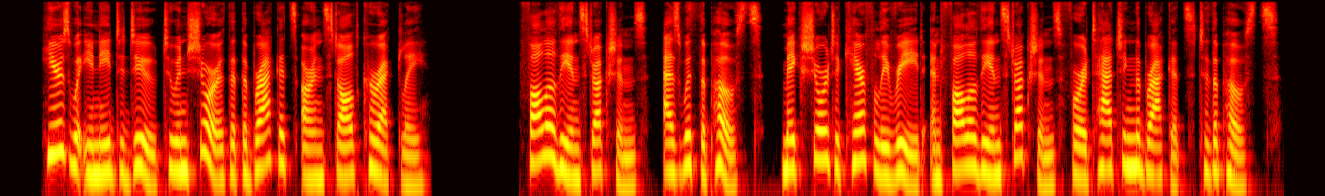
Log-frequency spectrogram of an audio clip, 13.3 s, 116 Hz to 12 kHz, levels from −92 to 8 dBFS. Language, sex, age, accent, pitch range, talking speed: English, female, 30-49, American, 175-230 Hz, 165 wpm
